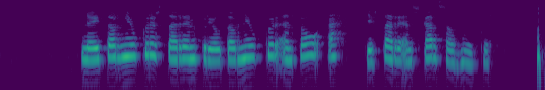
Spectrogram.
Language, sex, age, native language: Icelandic, female, 50-59, Icelandic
